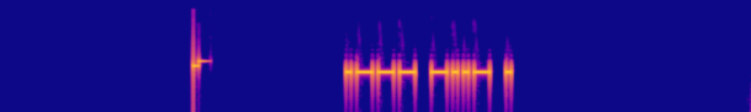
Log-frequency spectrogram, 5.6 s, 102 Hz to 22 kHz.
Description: Morse code, heard as a keyed tone, about 30 wpm, 700 Hz. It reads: JXE
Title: USA Call Sign Postfixes - 3 Letters 30wpm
